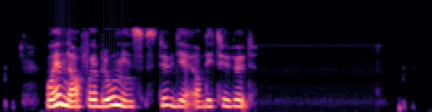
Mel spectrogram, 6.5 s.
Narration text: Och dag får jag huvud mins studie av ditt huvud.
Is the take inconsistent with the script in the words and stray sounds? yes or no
yes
